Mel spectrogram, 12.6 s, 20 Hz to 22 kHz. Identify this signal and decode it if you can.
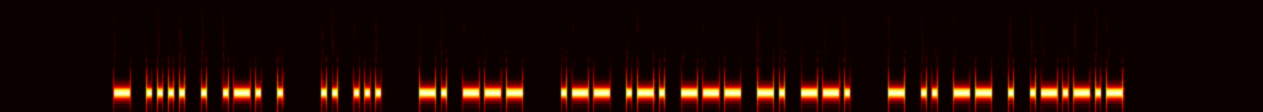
Morse code, heard as a keyed tone, about 22 wpm, 700 Hz. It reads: THERE IS NO WRONG TIME.
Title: Sentences from Top 900 Words 22wpm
